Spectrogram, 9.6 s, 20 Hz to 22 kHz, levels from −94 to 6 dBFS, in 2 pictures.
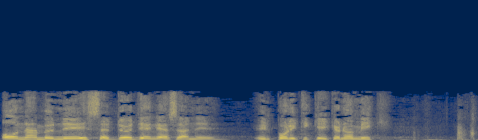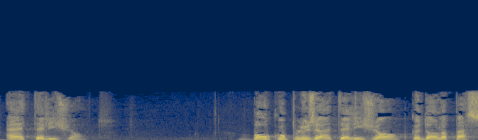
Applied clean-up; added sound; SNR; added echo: none; none; none; none.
